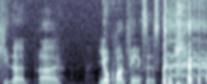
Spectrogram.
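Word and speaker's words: Joaquin: joker is that uh in like uh uh yokwan phoenix's pronounce it that way yo kwon yeah um but it's like he's arthur fleck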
